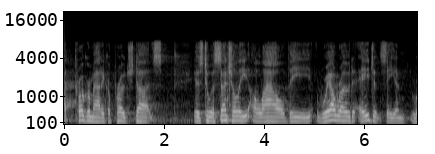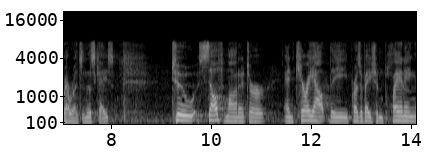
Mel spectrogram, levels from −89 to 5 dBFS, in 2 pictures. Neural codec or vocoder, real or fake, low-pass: codec, 16 kHz, 8 kbps, FreqCodec, larger model; fake; 7.2 kHz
